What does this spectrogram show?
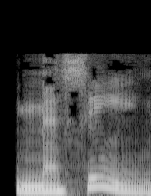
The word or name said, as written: messines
